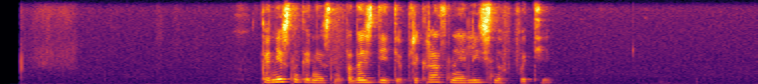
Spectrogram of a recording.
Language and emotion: Russian, positive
